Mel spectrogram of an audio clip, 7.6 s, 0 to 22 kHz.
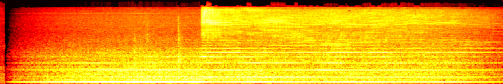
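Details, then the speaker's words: Jet JP20 (208HH) 20-inch helical-head planer, about one year old, planing quarter-sawn white oak: steady motor hum and whine, even hiss through cut, no chatter or grinding; smooth, no tear-out. "Even this tricky quarter sawn white oak, no tear out at all. Looks really smooth."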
